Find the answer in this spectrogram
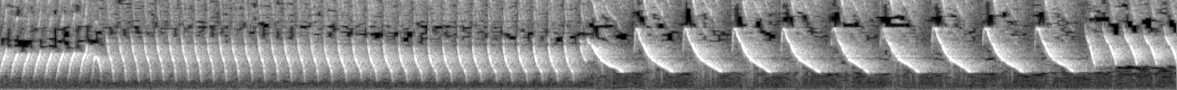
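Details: Canary singing a training song meant to teach young canaries, with a long rapid trill of fast pulses, then a run of steep descending sweeps repeated about four times a second.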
